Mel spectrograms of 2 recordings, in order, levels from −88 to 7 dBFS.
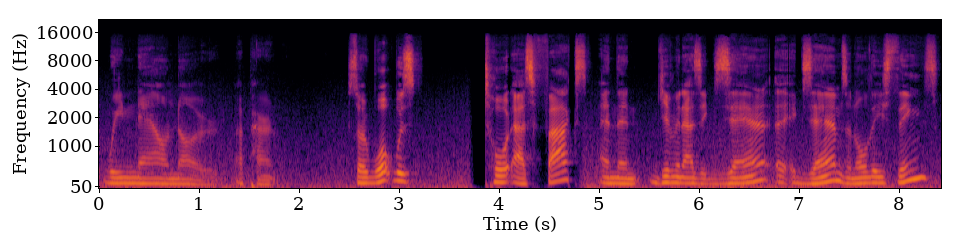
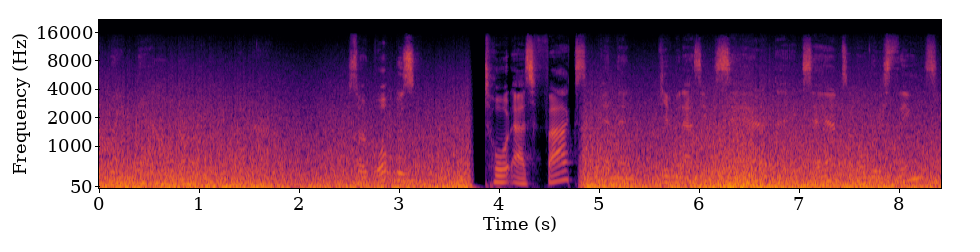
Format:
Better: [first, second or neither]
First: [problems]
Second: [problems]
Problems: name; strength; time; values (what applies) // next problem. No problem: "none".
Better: first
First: wind noise on the microphone; occasional gusts; until 3.5 s and from 5 s on; 25 dB below the speech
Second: wind noise on the microphone; heavy; until 3.5 s and from 5 s on; 2 dB above the speech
